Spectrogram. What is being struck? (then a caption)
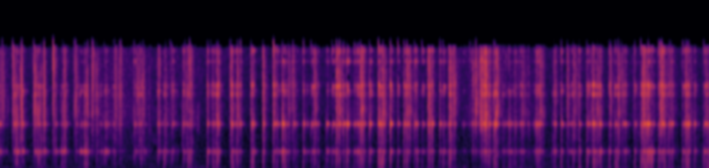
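Ribbed glass jar. A medium ribbed green glass jar, hollow and empty with its lid off, is held in both hands and tapped rapidly with long fingernails. The result is a dense stream of bright, sharp clinks with very little ring and a faint high tone.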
